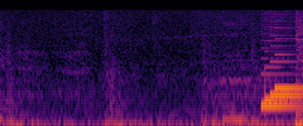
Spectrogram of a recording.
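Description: A short, bright chime sound effect with a few quick rising notes that comes in suddenly near the end, after a stretch of low background.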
